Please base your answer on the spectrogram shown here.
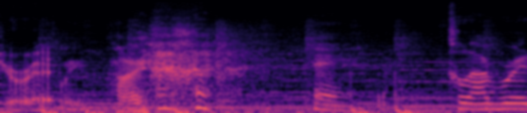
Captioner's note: soft chuckle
